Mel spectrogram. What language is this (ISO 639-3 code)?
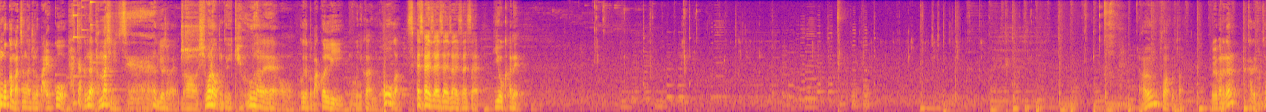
kor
